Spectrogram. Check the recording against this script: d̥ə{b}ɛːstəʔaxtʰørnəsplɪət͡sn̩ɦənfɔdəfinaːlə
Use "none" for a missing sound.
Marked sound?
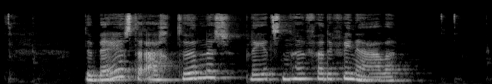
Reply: b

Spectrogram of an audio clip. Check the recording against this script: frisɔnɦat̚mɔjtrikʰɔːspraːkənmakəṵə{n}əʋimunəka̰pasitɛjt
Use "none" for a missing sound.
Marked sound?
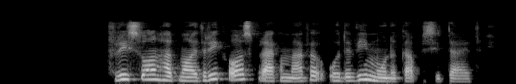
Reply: d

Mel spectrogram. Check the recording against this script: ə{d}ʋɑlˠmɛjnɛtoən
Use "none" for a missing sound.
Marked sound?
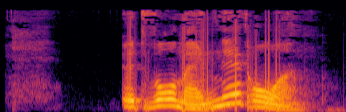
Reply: t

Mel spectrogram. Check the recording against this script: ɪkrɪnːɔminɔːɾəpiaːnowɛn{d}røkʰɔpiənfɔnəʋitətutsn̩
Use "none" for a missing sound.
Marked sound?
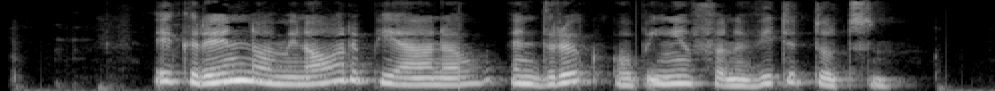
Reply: d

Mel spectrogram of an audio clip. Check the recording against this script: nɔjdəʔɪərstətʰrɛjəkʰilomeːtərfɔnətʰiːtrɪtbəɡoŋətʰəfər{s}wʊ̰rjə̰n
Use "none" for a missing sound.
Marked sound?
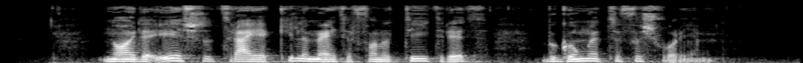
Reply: s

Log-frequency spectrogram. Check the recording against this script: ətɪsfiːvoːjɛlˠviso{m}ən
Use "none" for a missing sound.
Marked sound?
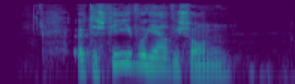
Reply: n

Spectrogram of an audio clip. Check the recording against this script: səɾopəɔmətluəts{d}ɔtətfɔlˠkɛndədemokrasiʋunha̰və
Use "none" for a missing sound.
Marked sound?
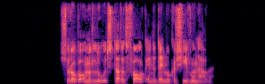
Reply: d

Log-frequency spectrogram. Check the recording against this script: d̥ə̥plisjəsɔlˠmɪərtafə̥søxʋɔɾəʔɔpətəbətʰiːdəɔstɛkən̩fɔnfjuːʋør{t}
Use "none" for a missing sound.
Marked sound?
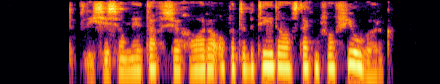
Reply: k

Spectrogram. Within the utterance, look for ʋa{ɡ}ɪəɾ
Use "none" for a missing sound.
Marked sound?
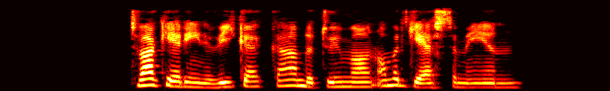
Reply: k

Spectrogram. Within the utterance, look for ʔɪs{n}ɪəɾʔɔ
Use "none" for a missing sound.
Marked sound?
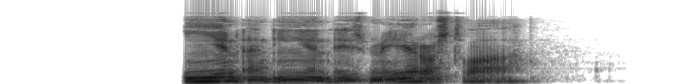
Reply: m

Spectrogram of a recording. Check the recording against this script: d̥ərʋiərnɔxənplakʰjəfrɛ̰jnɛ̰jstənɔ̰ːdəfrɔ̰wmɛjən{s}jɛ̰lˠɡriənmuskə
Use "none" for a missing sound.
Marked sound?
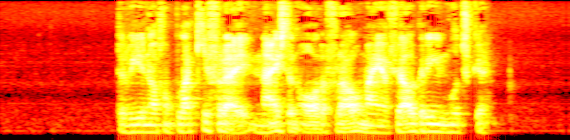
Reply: f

